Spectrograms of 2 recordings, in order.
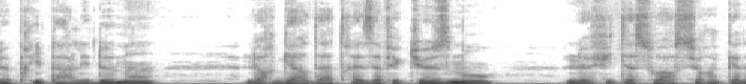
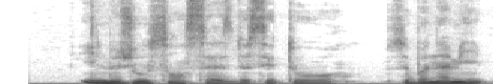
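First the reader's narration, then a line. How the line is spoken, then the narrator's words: Cheerful. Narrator (French): Elle ajouta gaiement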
